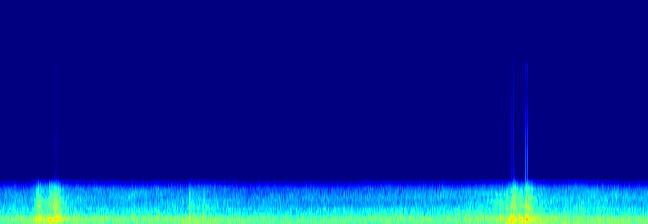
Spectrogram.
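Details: Heavy metallic clunks as each car rolls over a Montreal street manhole cover amid passing traffic; loose cover rocking in its frame, repair required.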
